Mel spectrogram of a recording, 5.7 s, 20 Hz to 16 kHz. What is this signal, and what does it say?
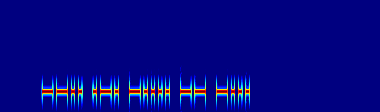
Morse code, heard as a keyed tone, about 22 wpm, 700 Hz. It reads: ZR6MB
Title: DXCC-100 Call Signs - 5 Characters - 22wpm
